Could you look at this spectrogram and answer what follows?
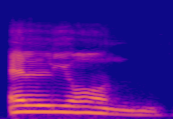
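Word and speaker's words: עליון: 여기 N 발음. 그러니까 엘리온 그랬어.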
